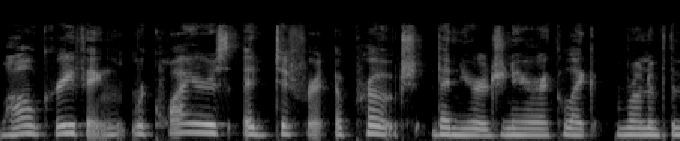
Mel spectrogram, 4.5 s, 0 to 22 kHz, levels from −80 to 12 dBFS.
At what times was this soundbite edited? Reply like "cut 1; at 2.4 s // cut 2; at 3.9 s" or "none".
none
